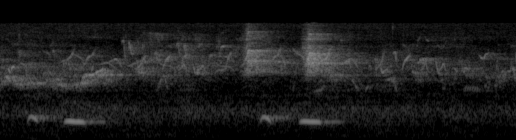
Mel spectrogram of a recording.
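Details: Nearby common cuckoo giving two falling two-note cu-coo calls about two seconds apart, accompanied by chirps and trills of other songbirds.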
